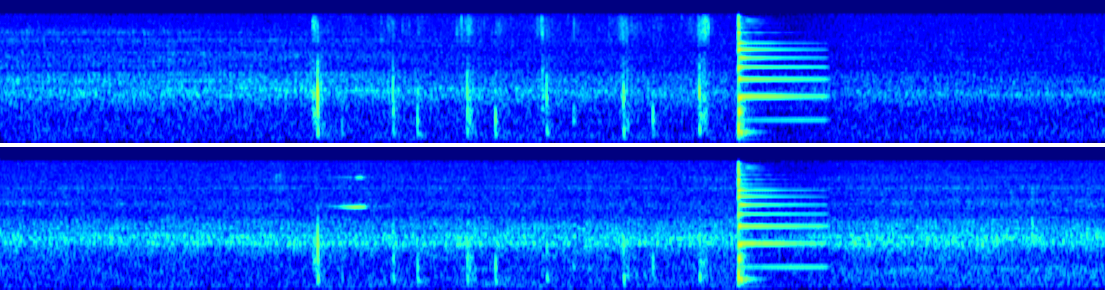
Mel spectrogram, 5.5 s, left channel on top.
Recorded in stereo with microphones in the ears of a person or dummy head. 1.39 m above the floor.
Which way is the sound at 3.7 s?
15° left (ahead or behind).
